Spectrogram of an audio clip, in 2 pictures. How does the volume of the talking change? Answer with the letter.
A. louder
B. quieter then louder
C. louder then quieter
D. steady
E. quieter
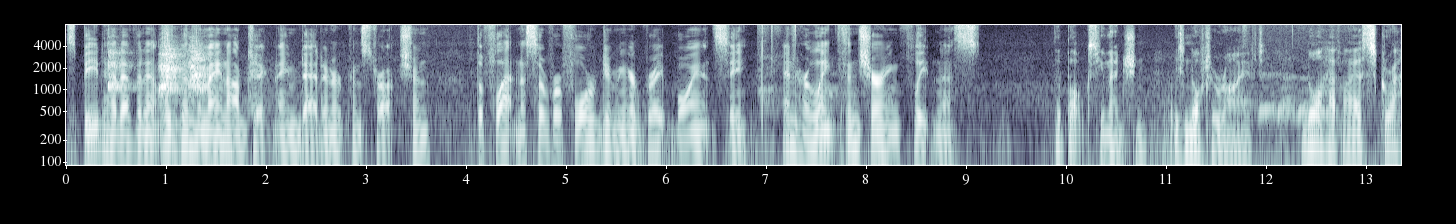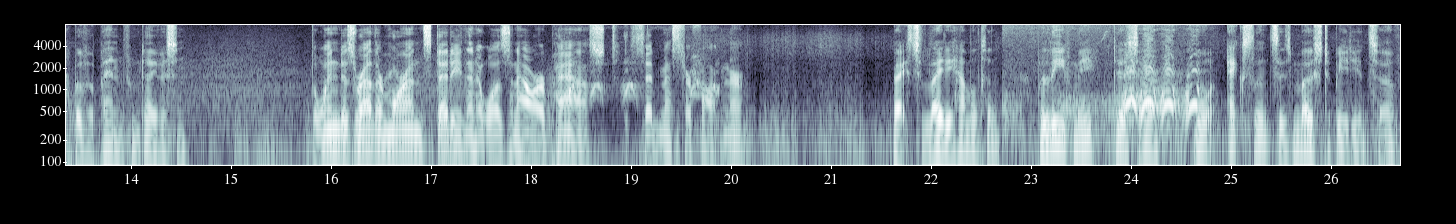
D.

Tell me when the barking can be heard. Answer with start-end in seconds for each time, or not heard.
0.4-1.9, 6.9-8.2, 11.7-12.8, 18.4-19.9, 22.7-24.8.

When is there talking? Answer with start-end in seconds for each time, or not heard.
0.0-9.1, 9.8-14.6, 15.8-20.1, 21.6-26.6.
